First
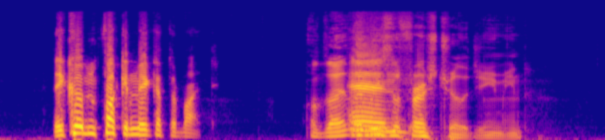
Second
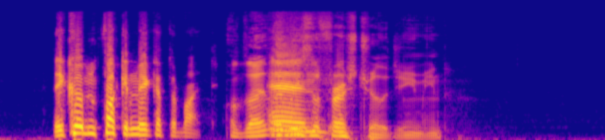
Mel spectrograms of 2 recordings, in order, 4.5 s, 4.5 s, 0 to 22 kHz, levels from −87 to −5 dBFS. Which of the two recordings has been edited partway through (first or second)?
second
